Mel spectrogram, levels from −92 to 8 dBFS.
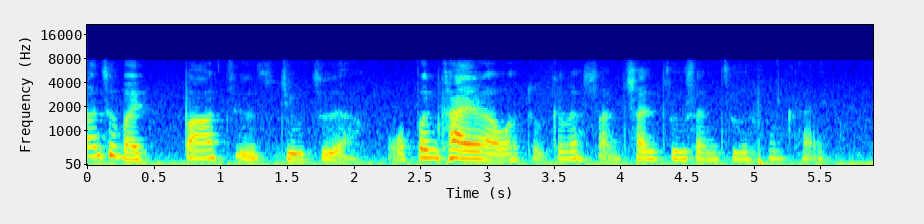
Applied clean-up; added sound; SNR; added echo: none; none; none; none.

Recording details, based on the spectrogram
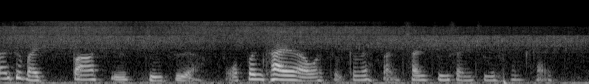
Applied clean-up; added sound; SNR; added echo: none; Frying (food); 14 dB; none.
